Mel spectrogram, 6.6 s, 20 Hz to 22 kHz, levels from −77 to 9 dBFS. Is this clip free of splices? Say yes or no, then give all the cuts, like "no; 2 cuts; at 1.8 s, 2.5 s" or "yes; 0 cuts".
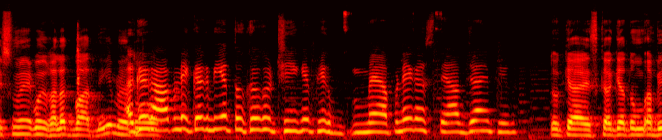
yes; 0 cuts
